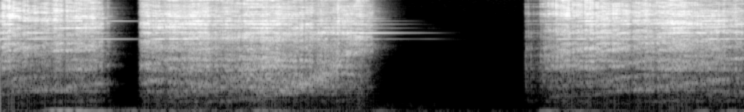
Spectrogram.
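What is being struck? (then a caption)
Steel machete blade. A hand-held steel file is drawn along the edge of a long, thin, solid steel machete blade. It makes three bright, hissing rasp strokes with faint high ringing tones, separated by short pauses. A near-silent gap comes before the final stroke, which runs to the end.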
